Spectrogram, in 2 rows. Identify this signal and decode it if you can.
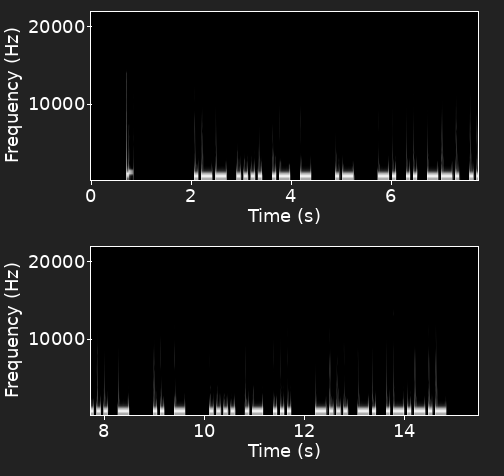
Morse code, heard as a keyed tone, about 17 wpm, 700 Hz. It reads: WHAT A NIGHT IT HAS BN.
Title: Sentences from Top 300 Words and Abbreviations 17wpm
